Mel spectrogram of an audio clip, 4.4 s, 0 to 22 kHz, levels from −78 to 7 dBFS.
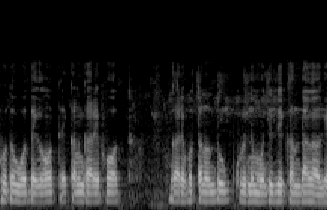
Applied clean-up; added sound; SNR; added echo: none; none; none; none.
